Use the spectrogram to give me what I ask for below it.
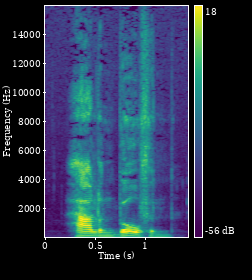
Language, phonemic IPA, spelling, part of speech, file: Dutch, /ˈhalə(n) ˈbovə(n)/, halen boven, verb, Nl-halen boven.ogg
- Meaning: inflection of bovenhalen: 1. plural present indicative 2. plural present subjunctive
